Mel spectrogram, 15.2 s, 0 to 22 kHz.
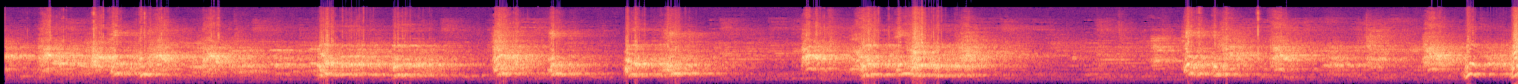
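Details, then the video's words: Dogs barking at a dog park on 17 February 2018, several voices overlapping in irregular bursts of harsh, mid-pitched barks, with short pauses between volleys. "The Barking Lot"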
